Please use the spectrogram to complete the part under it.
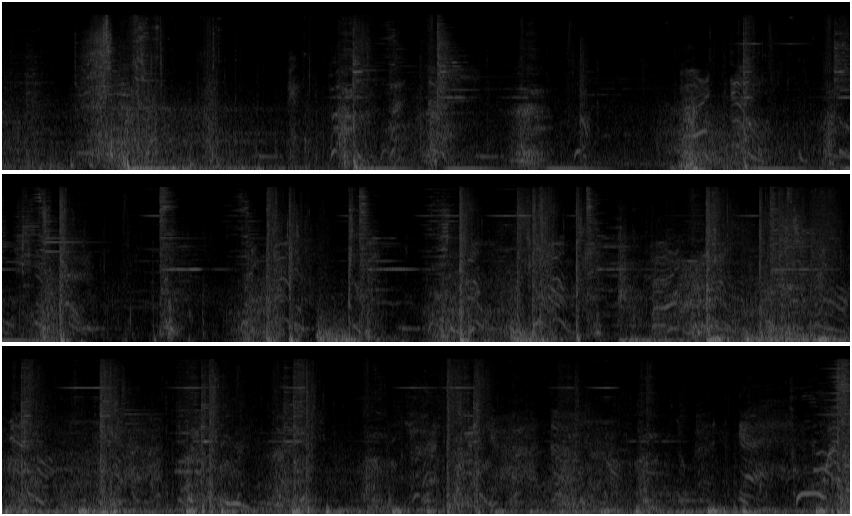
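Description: Metal blades clash and strike repeatedly.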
